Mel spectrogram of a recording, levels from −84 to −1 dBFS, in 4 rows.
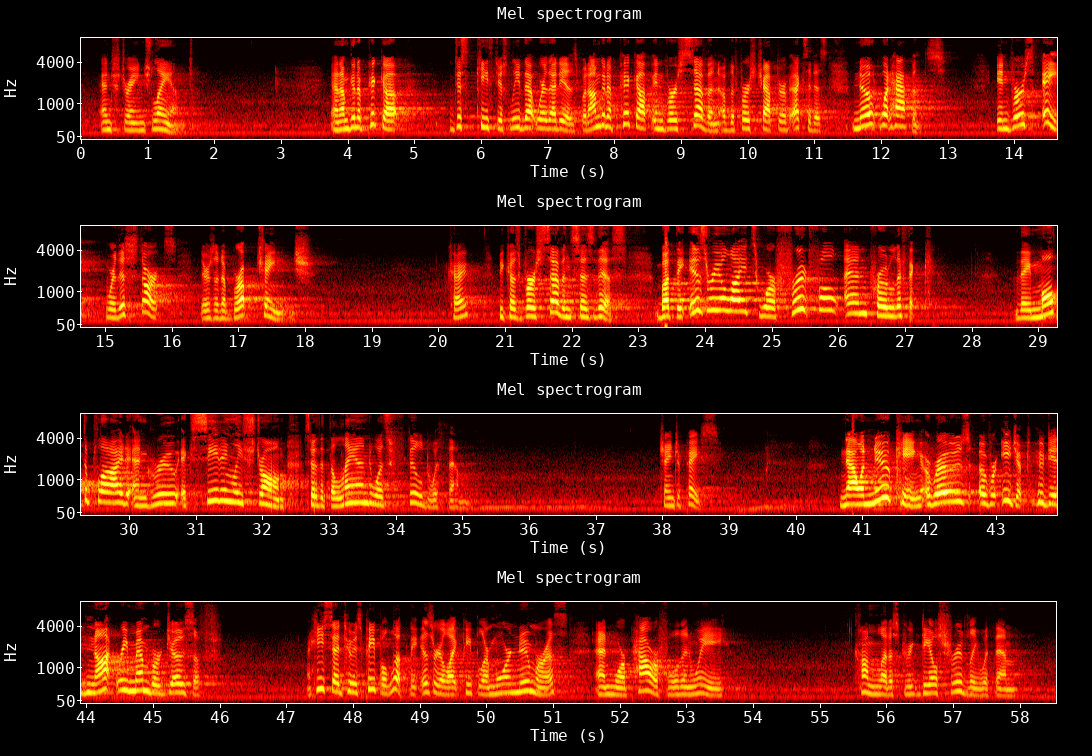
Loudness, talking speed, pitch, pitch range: -21 LUFS, 115 wpm, 215 Hz, 170-255 Hz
